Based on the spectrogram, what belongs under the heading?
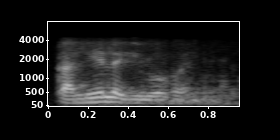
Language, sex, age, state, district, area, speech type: Assamese, male, 18-30, Assam, Sonitpur, urban, conversation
